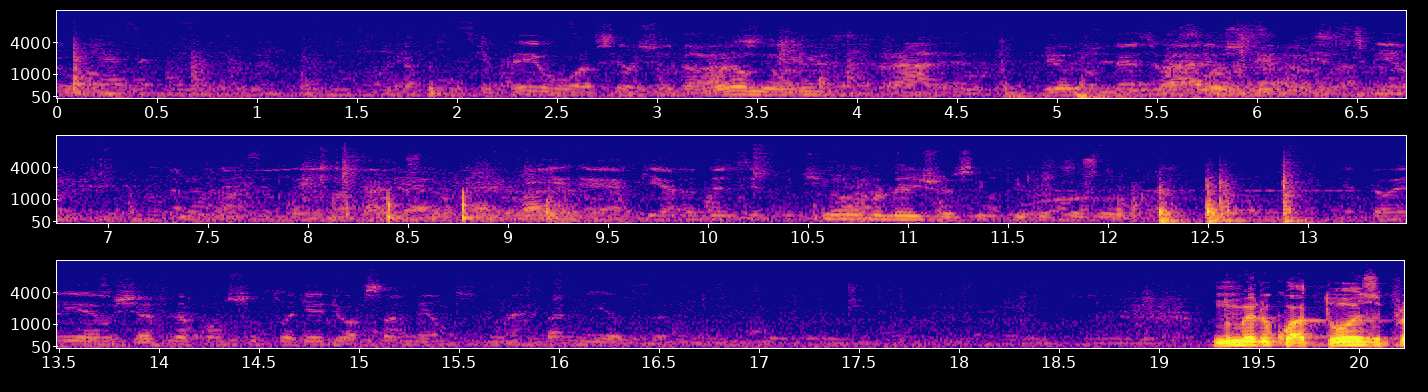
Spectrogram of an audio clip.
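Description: Several men talk at a distance in a room.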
